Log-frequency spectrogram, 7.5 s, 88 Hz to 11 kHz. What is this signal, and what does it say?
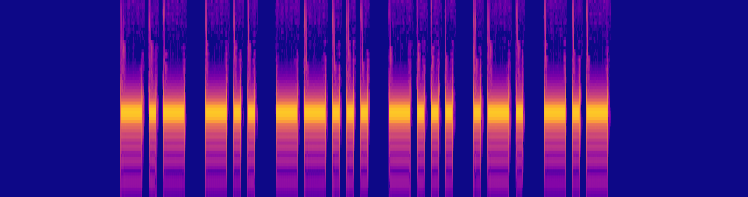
Morse code, heard as a keyed tone, about 17 wpm, 700 Hz. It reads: KD7BRK
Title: USA Call Signs - 6 Characters - Repeated 3x - 17wpm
